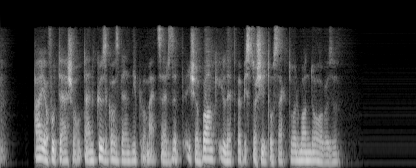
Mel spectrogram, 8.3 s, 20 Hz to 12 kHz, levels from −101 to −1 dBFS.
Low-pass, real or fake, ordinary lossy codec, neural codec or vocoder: 7.2 kHz; fake; MP3, 48 kbps; codec, 16 kHz, about 1 kbps, DyCAST, with the encoder's durations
